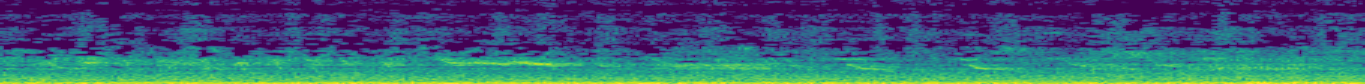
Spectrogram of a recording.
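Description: Birds chirping, with many short quick notes repeating throughout, over a low rumble of wind on the microphone.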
